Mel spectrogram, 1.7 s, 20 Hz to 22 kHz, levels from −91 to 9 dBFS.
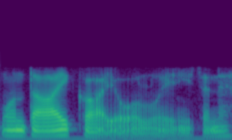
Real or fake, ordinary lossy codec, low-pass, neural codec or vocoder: real; none; 3.6 kHz; none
